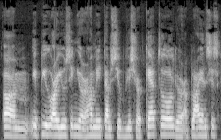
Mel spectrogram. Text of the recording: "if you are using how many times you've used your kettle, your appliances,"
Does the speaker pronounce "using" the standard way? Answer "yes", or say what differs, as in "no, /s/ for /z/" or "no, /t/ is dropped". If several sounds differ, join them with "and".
no, /s/ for /z/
